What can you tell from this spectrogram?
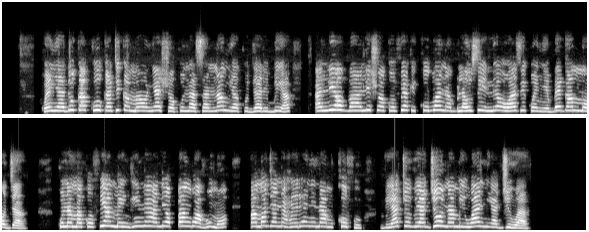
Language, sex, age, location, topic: Swahili, female, 25-35, Nairobi, finance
